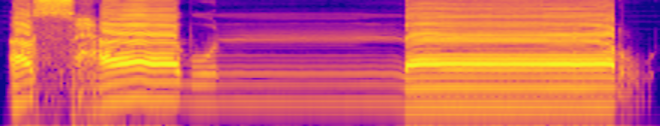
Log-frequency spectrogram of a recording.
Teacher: Cara membacanya yaitu menahan suara gunnahnya, tidak langsung. Misalkan ashabun nar, harusnya ditahan dahulu.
